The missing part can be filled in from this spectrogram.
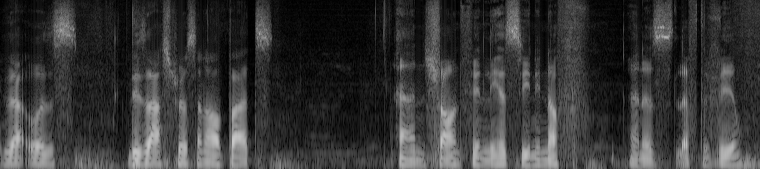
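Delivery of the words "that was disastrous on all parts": helpless laughing through the words. Commentating on a misfield that was disastrous on all parts, laughing while talking. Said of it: "I can't stop laughing".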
